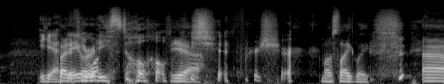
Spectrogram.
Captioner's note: laughs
